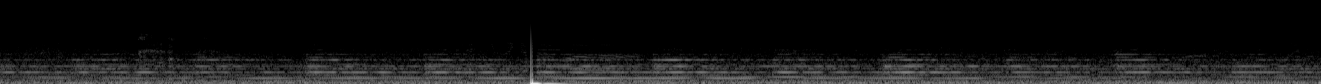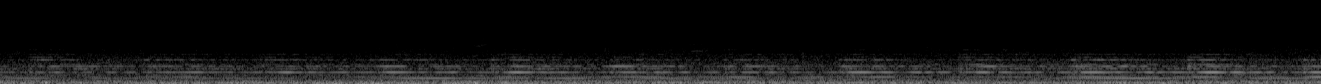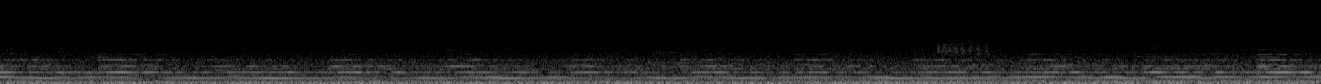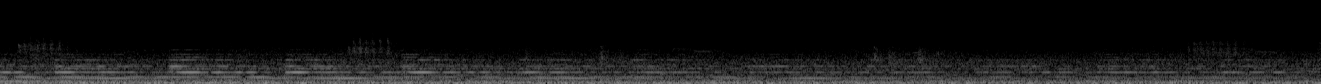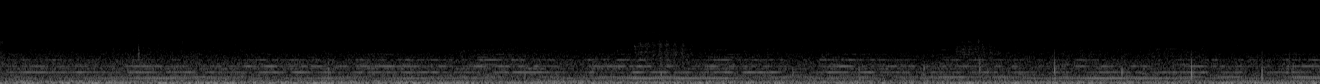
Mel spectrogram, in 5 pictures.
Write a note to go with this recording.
[H4n Pro] Cathedral bells on the opposite river bank. Towards the end waves crashing on the shore, caused by the river bus.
